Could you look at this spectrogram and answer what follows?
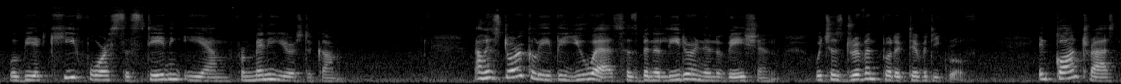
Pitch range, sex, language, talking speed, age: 180-230 Hz, female, English, 155 wpm, 30-49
